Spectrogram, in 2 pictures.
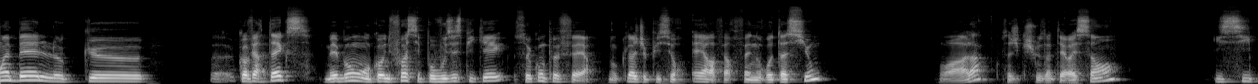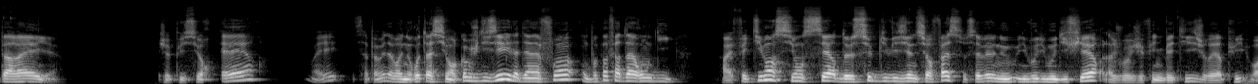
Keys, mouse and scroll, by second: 0.0 middle click, 1.6-4.6 middle drag, 4.6-6.6 right drag, 6.6 r, 9.9 click, 10.8-13.3 middle drag, 13.3-14.9 right drag, 13.6 r, 16.9 click, 17.6-19.6 middle drag, 19.6 click, 21.7-25.1 middle drag, 24.5 click.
